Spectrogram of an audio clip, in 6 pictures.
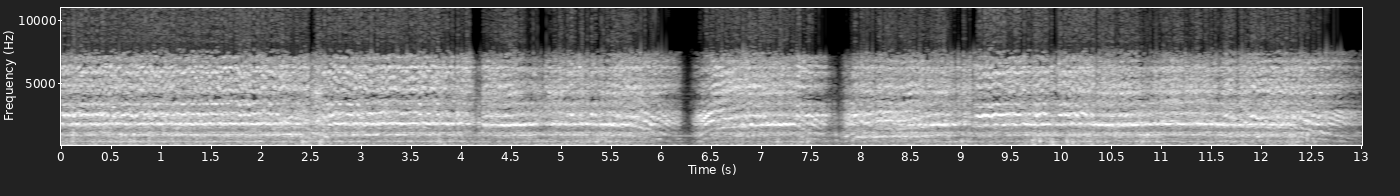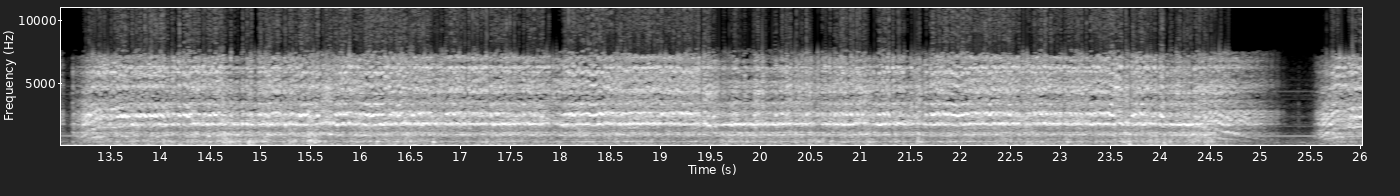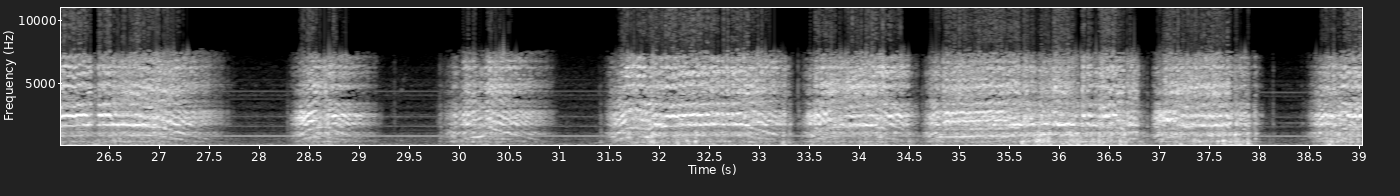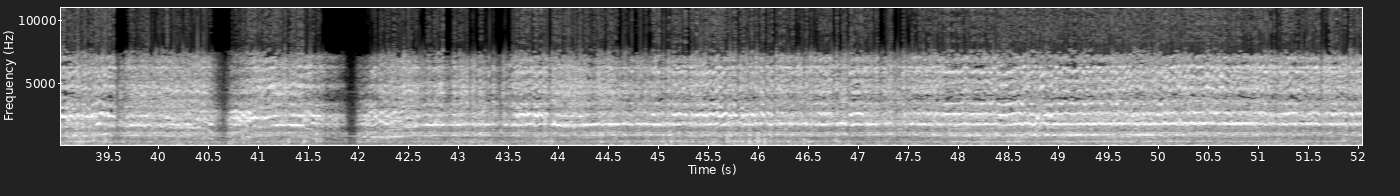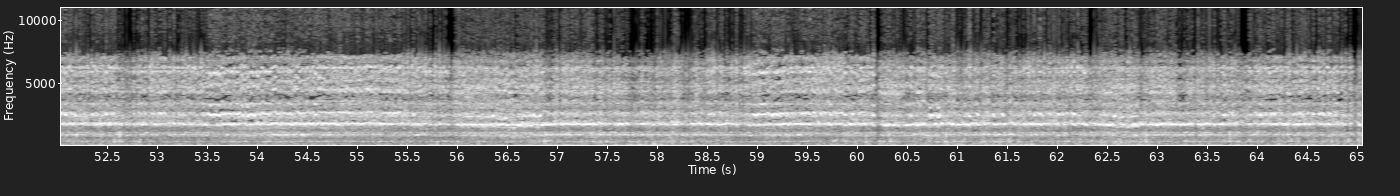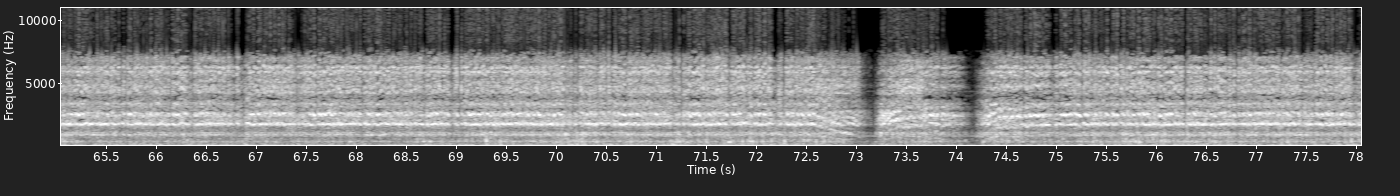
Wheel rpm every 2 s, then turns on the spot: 210, 220, 210, 130, 190, 230, 130, 230, 230, 230, 230, 230, 100, 140, 30, 40, 150, 140, 160, 130, 140, 180, 220, 230, 210, 230, 230, 230, 220, 230, 230, 230, 230, 230, 230, 230, 130, 170, 230.
none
